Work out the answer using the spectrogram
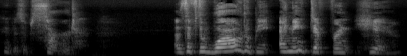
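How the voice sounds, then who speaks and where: A brooding killer with psychic powers delivers a dramatic monologue, acted by a woman in a fairly high voice. The delivery is embittered and coldly superior, with heavy pauses that sink into breathy whispers. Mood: quiet, wounded.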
